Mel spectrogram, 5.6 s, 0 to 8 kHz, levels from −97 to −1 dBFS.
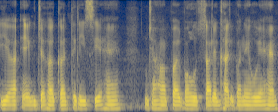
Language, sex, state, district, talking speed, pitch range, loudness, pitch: Hindi, male, Jharkhand, Ranchi, 150 wpm, 100-105 Hz, -14 LUFS, 100 Hz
